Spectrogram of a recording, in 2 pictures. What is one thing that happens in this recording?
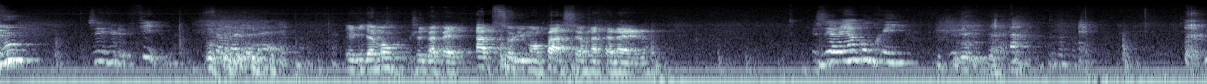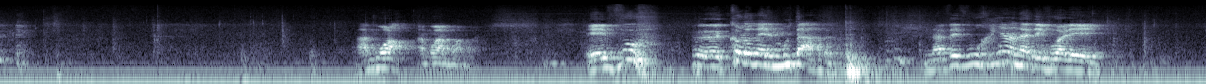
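Young men speak lines with animation from a stage, heard from within a large hall.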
